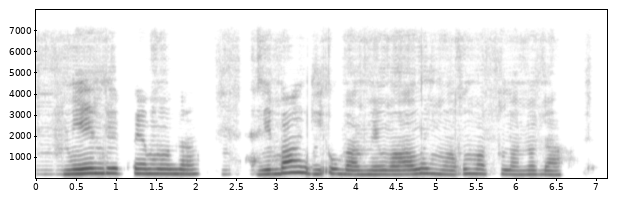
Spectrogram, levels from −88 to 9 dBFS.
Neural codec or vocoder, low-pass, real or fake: codec, 24 kHz, 1 kbps, SNAC; 7.2 kHz; fake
